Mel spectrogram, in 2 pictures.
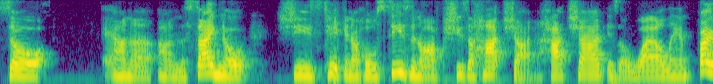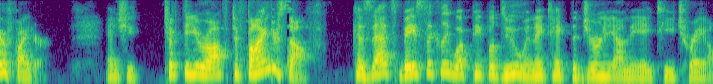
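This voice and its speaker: On a very clean recording with a silent background, a woman with an unremarkable speaking voice talks at a moderate pace in a medium pitch with lively intonation. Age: 60s. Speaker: career counselor. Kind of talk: podcast interview.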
